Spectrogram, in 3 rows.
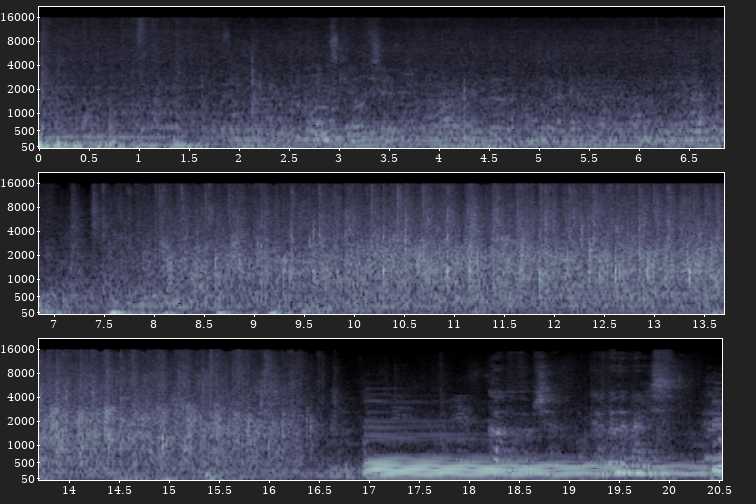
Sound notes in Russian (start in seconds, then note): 7.1 аплодисменты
